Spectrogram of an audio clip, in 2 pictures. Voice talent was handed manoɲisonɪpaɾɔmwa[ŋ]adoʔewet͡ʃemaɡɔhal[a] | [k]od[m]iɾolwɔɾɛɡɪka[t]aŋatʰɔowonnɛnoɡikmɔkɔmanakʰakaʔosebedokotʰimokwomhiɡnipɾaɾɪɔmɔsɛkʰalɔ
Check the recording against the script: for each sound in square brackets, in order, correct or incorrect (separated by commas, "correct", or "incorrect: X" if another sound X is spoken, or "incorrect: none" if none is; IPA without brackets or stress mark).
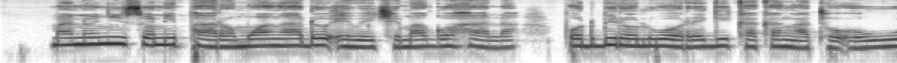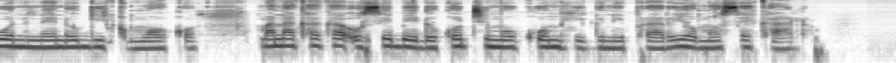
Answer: correct, correct, incorrect: p, incorrect: b, incorrect: k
